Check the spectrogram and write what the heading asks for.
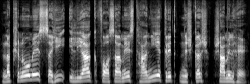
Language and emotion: Hindi, neutral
